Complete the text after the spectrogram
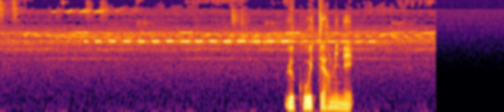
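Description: A countdown timer beeps softly and steadily.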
